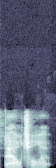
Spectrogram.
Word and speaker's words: Daltite: makes sense i mean some some people pronounce it wrong who cares it is whatever you want it to be but it is dow type wasn't there another question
